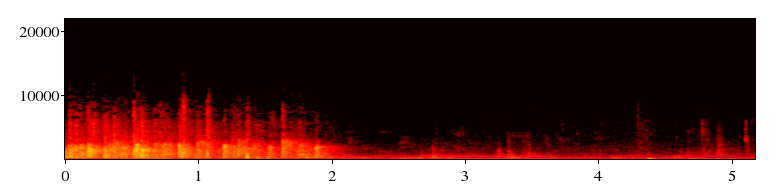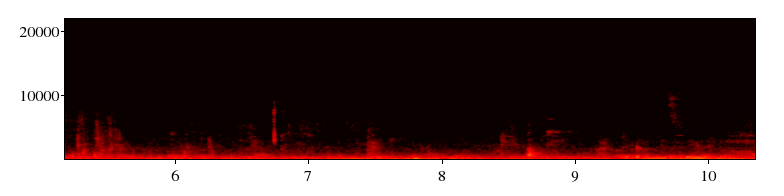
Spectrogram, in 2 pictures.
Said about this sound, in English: All fundraising committee members, please stand up. We should have a round of applause. They did really good work and raised a ton of money.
